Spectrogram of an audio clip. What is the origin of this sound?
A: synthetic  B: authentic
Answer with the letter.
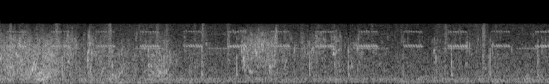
B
